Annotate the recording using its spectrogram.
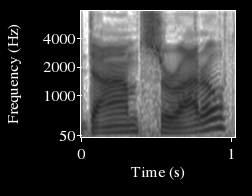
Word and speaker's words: Dom Serrato: We also honored today to have Deacon Dom Serrato. Did I say that right, Dom? – That sounds good.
